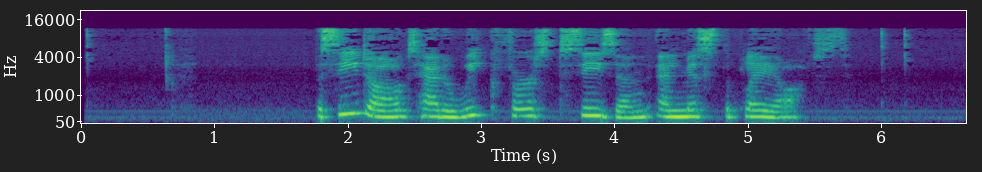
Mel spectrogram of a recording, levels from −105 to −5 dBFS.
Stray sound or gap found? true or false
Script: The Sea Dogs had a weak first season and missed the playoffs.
false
